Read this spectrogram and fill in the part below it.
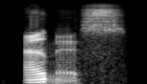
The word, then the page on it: anise: British English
